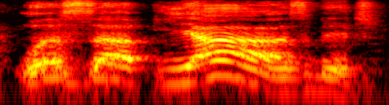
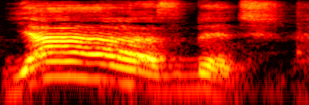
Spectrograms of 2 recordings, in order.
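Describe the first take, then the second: First: High, sassy drawn-out shout-out; excited show opener, pitched up; hyped greeting. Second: Hyped catchphrase. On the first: Greeting the viewers before clearing the throat, hyped. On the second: Redoing the greeting after clearing the throat, loud and hyped. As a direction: belt out the catchphrase, then drop off. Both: Real, not acted.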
